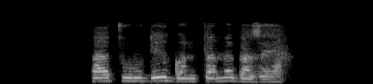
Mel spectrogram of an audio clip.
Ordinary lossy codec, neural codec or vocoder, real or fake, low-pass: Opus, 24 kbps; codec, 44.1 kHz, 3.4 kbps, Pupu-Codec; fake; 7.2 kHz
